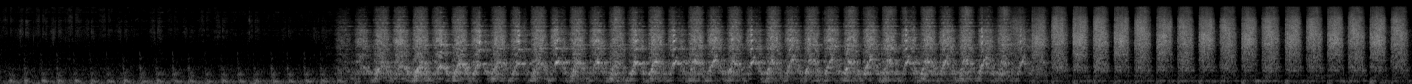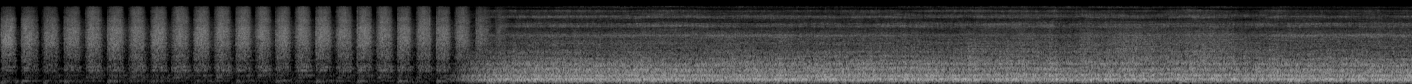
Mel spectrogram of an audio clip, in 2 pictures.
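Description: A flat piece of wood rubbed back and forth over sandpaper in fast, even strokes, starting a few seconds in after faint scraping. About nineteen seconds in this gives way to the steady hiss of a handheld butane torch flaming the new wooden axe handle.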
